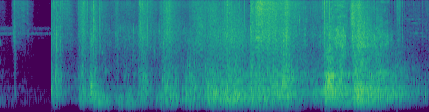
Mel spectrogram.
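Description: A magical whooshing sound effect plays as a card transforms.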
